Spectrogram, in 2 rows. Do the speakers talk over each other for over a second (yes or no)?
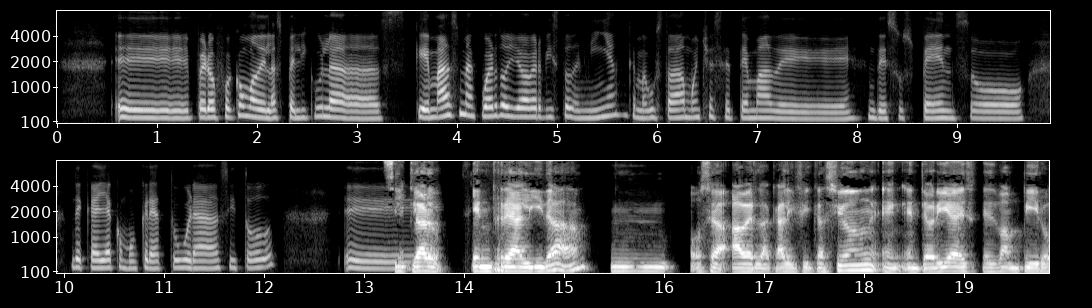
yes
